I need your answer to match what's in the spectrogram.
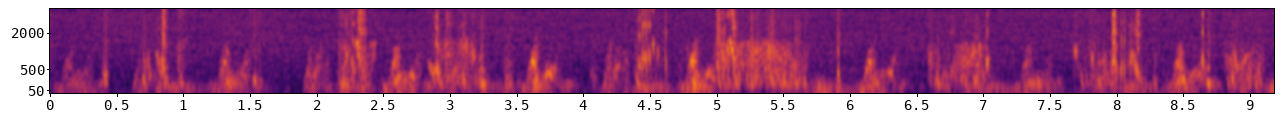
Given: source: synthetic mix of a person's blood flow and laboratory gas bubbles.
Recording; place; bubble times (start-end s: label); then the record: Doppler ultrasound of blood flow; precordium
0.00-0.02 s: bubbles
0.38-0.46 s: bubbles
0.67-1.03 s: bubbles
1.49-1.59 s: bubbles
2.15-2.45 s: bubbles
2.82-3.31 s: bubbles
3.40-3.48 s: bubbles
4.38-4.66 s: bubbles
4.97-5.71 s: bubbles
5.87-5.96 s: bubbles
6.58-7.08 s: bubbles
7.67-8.24 s: bubbles
8.27-8.32 s: bubbles
8.60-8.74 s: bubbles
8.79-9.12 s: bubbles
From the record:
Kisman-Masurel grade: 232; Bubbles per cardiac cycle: several, 3 to 8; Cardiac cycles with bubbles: 50 to 99%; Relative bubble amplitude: moderate (0.250 to 0.450); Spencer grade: 3 (all of the cardiac periods contain showers or single bubble signals, but not dominating or overriding the cardiac motion signals); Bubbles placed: only in the low amplitude regions of the cardiac cycle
